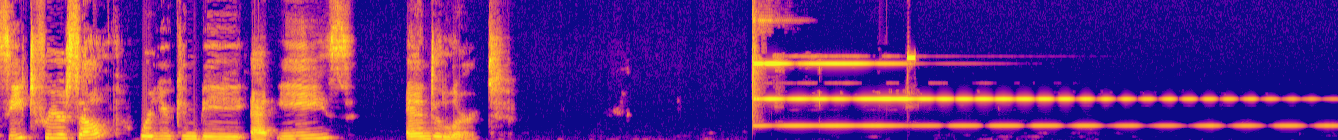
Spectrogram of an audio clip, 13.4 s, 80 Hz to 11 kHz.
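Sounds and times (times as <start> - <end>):
speech: 0.0 - 5.1
meditation bell struck and ringing: 7.6 - 13.3.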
